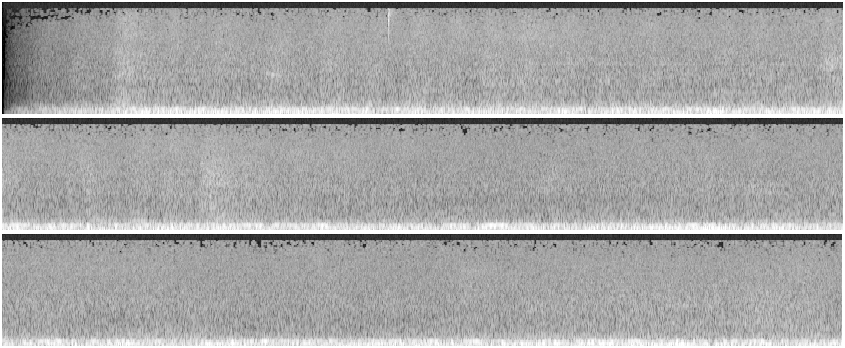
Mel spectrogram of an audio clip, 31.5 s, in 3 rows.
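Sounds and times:
school air filter hum in a staircase: 0.0 - 31.5.

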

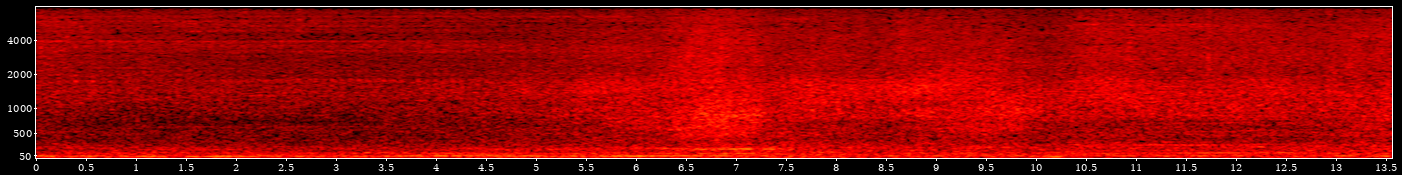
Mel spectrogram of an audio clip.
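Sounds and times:
bus: 0.0 - 13.5
cars: 0.0 - 13.5
night traffic hissing and roaring in Vancouver: 0.0 - 13.5.

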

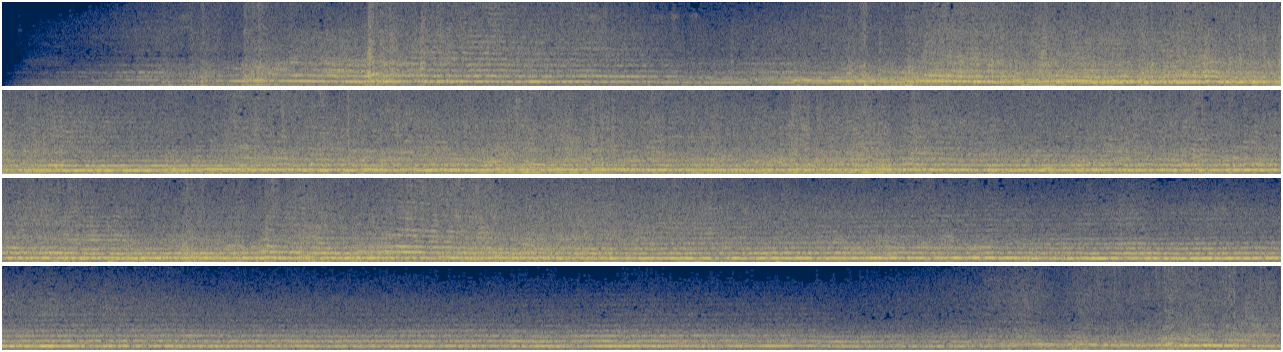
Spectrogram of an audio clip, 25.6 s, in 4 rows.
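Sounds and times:
Formula One racing cars passing close: 0.1 - 25.5.

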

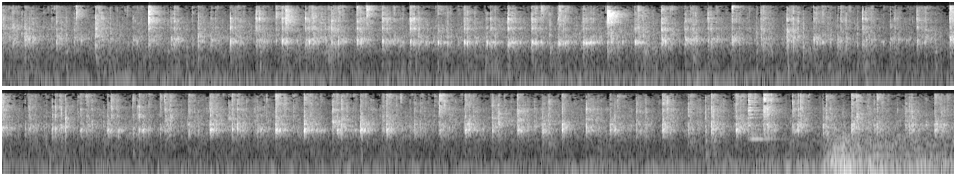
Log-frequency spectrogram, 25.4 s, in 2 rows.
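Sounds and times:
rain dripping: 0.0 - 25.3
distant thunder rumble: 23.1 - 25.3.

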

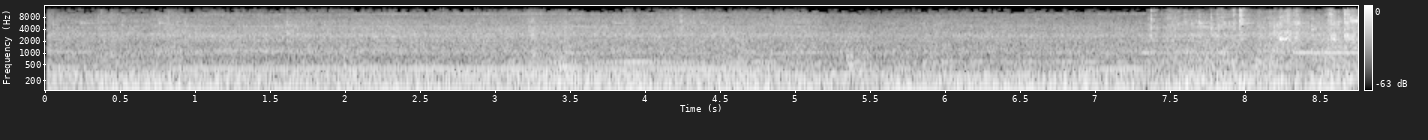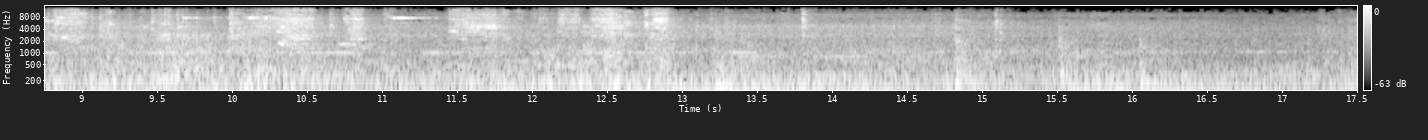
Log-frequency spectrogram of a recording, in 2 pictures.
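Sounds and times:
excavators idling and driving at a construction site: 0.0 - 17.4.

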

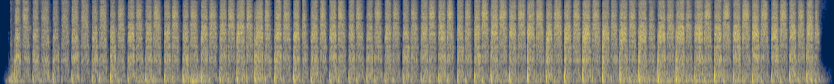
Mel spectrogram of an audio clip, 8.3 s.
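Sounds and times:
luminous highlighter marker pen colouring in fast on paper: 0.1 - 8.3.

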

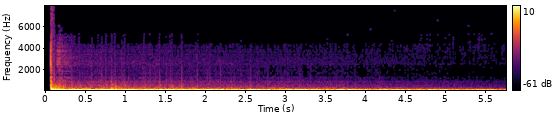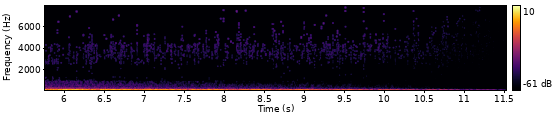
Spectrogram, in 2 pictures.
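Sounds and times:
cinematic distorted sub impact hit: 0.1 - 9.2.

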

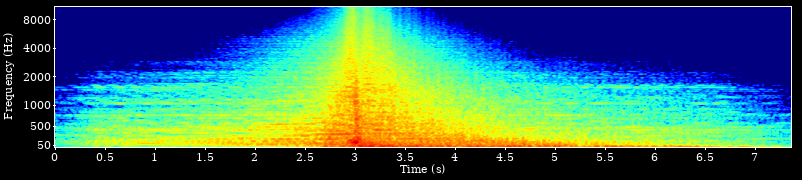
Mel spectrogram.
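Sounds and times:
distorted swell to impact: 1.7 - 7.1.

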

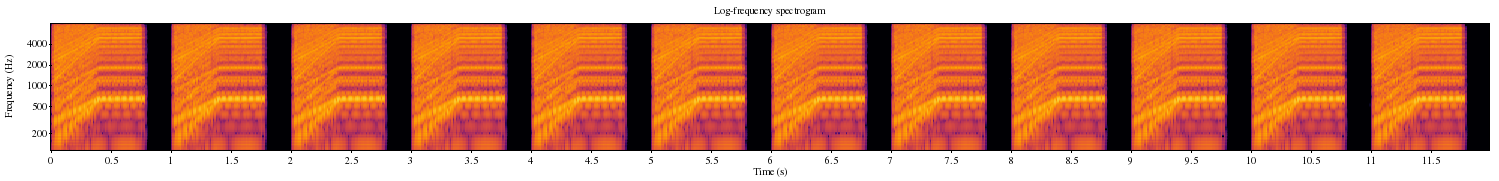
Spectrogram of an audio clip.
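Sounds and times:
alarms: 0.2 - 11.8.

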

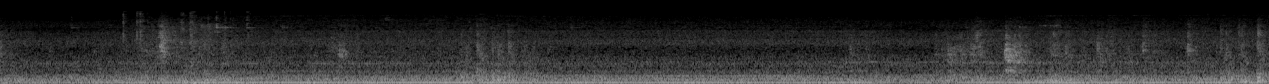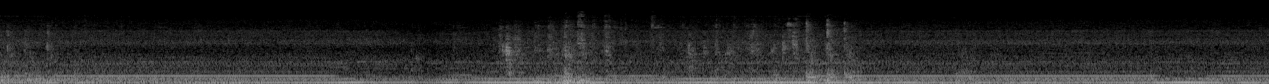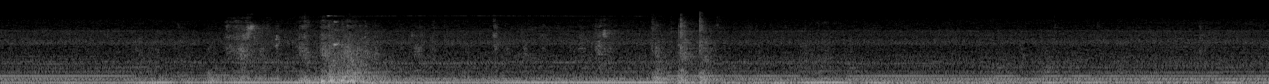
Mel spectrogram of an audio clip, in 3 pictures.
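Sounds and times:
excavators idling at a construction site: 0.0 - 38.0.

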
